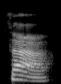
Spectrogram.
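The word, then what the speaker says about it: ث: Now, it is often replaced with sin, so make sure you don't read it as sa, you read it as tha. Okay, so sin here is pronounced sin, and this letter here is pronounced tha.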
